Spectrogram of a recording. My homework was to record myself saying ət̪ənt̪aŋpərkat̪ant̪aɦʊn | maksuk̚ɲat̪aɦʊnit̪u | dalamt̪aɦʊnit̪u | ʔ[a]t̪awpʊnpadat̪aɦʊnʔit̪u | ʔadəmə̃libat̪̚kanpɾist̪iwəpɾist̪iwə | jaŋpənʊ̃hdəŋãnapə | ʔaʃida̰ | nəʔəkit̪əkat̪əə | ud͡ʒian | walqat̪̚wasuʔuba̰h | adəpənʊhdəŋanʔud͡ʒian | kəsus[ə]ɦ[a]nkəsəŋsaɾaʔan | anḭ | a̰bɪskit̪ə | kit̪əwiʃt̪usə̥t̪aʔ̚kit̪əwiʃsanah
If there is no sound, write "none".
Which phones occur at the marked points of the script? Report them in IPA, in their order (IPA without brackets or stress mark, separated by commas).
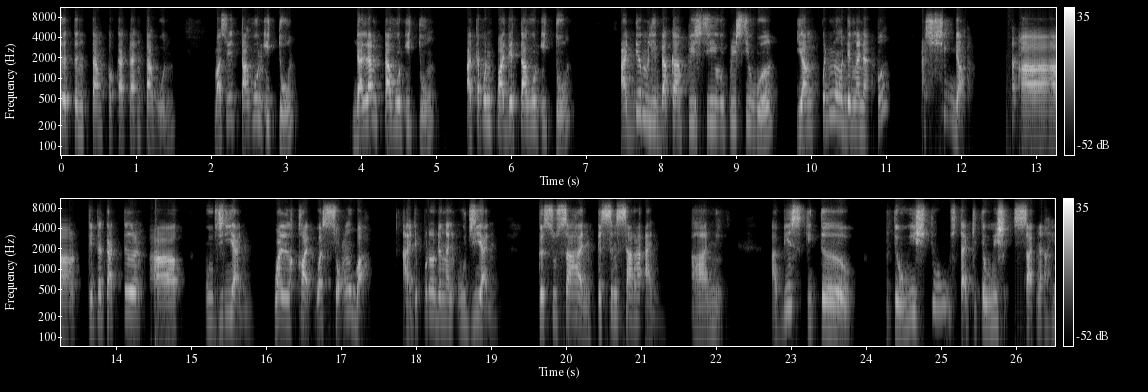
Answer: a, a, a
